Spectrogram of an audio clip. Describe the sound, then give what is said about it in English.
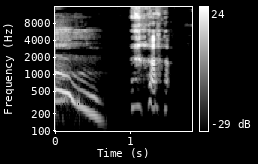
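A man covers his mouth and imitates a dramatic gasp: a loud, falling voiced cry, then after a short pause a rapid series of breathy, sharp intakes, with no other talk. “covered his mouth and gasped.”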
